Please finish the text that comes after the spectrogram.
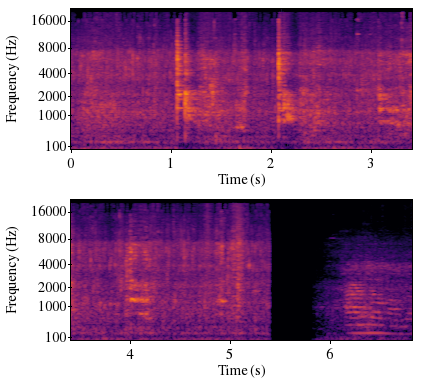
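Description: Chicken curry with kasuri methi is stirred in a pan, a spoon scraping and clinking against the metal several times over a soft steady sizzle, with a short silent gap near the end.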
